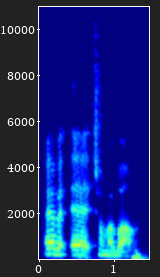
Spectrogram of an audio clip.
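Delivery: soft throwaway aside; muttered aside. Real, not acted. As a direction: drop it under your breath. Aside during the yoga demo.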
